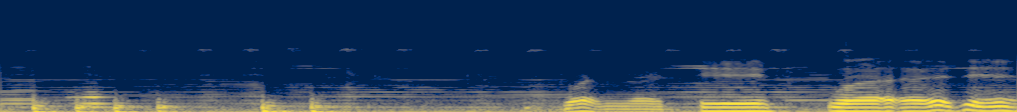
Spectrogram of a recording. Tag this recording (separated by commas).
Music, Carnatic music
